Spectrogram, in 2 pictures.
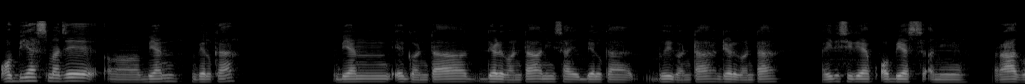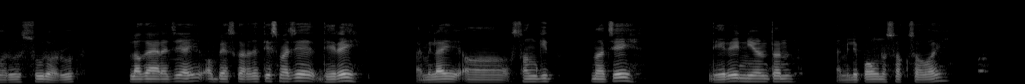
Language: Nepali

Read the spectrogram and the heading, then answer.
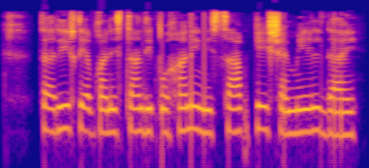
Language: Pashto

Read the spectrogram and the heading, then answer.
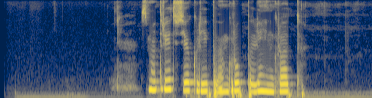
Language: Russian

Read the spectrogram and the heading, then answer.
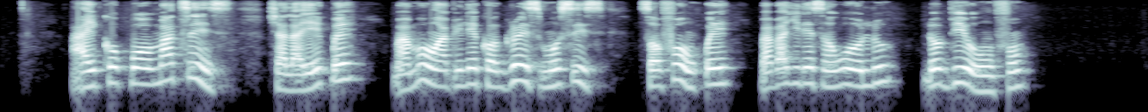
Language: Yoruba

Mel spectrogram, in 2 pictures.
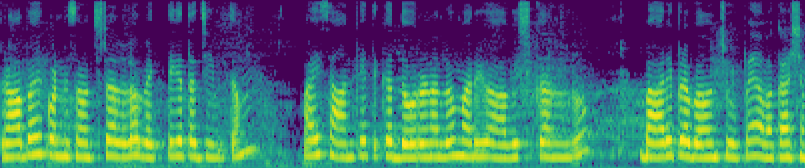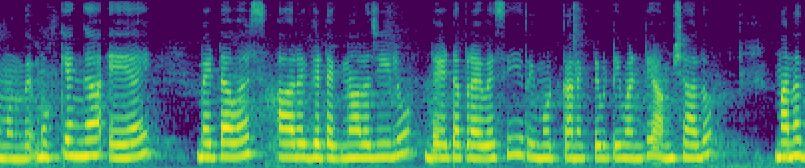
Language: Telugu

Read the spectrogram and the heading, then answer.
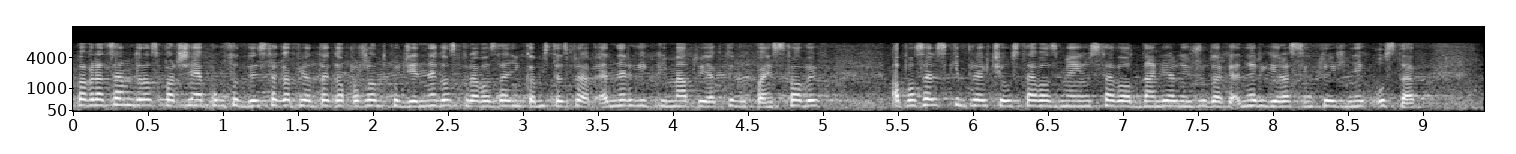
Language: Polish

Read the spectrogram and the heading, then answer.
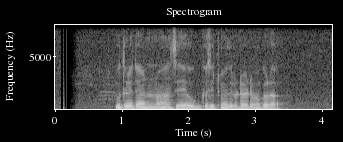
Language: Sinhala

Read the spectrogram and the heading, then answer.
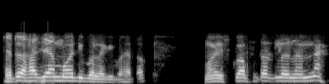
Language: Assamese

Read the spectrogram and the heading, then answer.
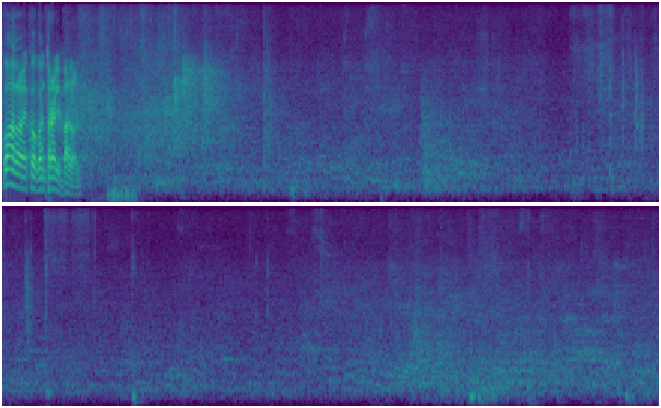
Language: Estonian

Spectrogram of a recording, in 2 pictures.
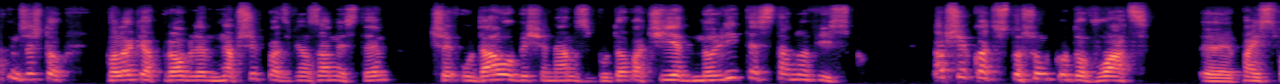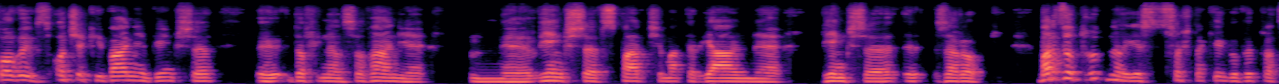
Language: Polish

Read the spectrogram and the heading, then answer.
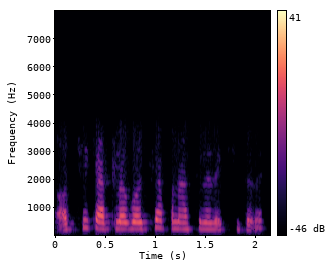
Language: Odia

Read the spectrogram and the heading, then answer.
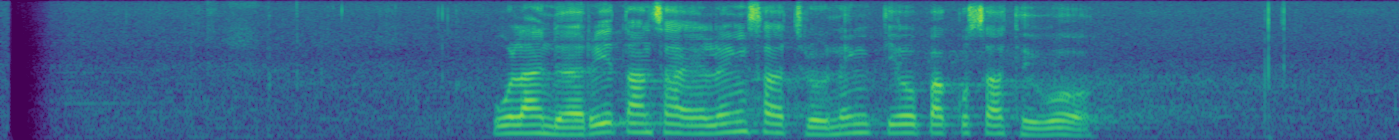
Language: Javanese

